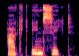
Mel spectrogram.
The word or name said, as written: aktindsigt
